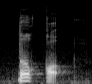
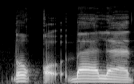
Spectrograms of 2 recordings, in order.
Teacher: dia masuk kepada qalqalah kecil, qalqalah sugra karena dia berada di tengah kalimat atau bisa juga kita pahami karena dia berada di tengah bacaan kita.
